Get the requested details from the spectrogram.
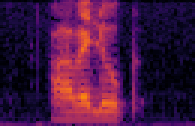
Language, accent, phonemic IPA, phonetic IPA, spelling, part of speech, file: Armenian, Eastern Armenian, /ɑveˈluk/, [ɑvelúk], ավելուկ, noun, Hy-ավելուկ.ogg
- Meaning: dock, sorrel (Rumex gen. et spp.)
